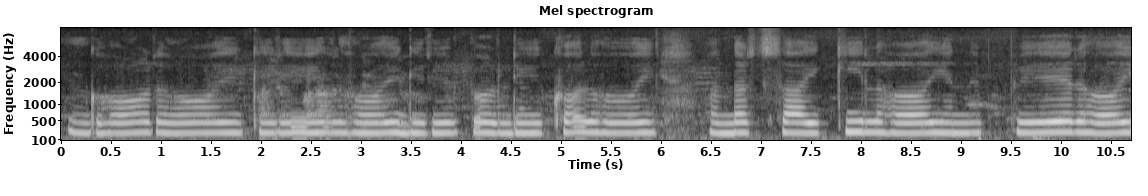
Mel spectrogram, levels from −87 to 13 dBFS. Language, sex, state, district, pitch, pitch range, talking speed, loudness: Bajjika, female, Bihar, Vaishali, 225 Hz, 220-230 Hz, 80 wpm, -13 LUFS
